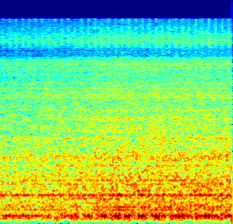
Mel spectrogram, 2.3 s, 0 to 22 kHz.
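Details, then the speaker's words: Citroën, gas-converted, stumbles and loses power around 2,000 rpm on petrol but runs fine on gas: irregular dips and thumps about every quarter second, engine stumbling as fuel pump supply voltage sags to 11 then 10 volts instead of 12. "นี่เห็นมฮะ11ช่วง11นี่เครื่องจัสะดุดนะครับตึ๊กเครื่องจสะดุดนะะ"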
